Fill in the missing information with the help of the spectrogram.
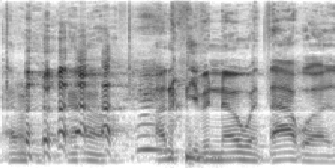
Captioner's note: laughing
